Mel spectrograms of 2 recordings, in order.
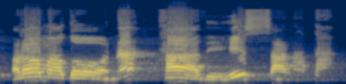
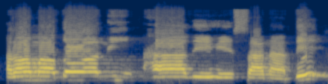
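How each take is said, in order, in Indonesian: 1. Akhiran kata dibaca dengan vokal 'a'. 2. Akhiran kata dibaca dengan vokal 'i'. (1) "akan menjadi fathah dibacanya" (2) "maka jadikanlah lafadz yang tidak menerima tanwin ini dikasrohkan"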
